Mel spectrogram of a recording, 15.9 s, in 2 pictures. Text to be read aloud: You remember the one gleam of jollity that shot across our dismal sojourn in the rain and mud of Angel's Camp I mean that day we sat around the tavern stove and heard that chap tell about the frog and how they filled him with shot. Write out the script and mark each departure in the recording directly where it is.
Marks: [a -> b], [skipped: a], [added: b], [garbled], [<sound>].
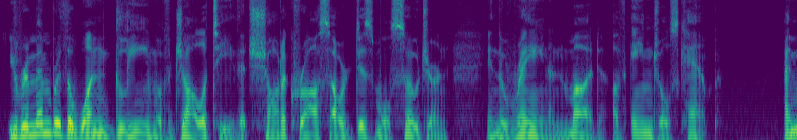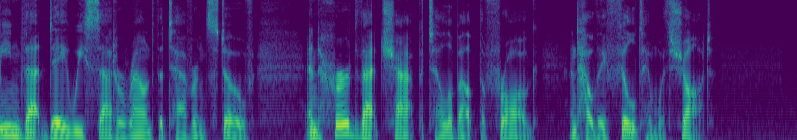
You remember the one gleam of jollity that shot across our dismal sojourn in the rain and mud of Angel's Camp I mean that day we sat around the tavern stove and heard that chap tell about the frog and how they filled him with shot.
